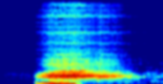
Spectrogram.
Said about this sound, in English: Deep breath in and center ourselves.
